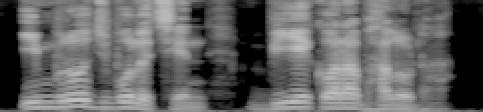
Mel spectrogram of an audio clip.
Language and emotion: Bengali, neutral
